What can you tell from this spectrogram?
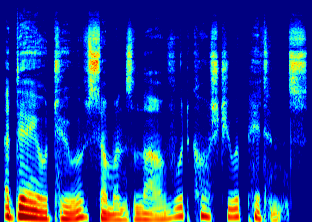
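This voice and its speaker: In second-person roleplay audio, a man plays a courteous, manipulative warlock shopkeeper who coaxes and flatters his guest with polite, unhurried talk in a flirtatious mood. His medium-pitched voice sounds natural, recorded in clean studio sound with no echo.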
